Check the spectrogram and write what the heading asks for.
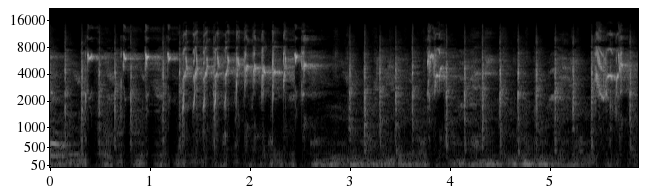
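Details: Sooty-headed bulbul singing in ngekek style with close pauses, used as master song for contest birds: a shrill, rapid chattering run, a brief lull of clicking notes, then renewed high, squeaky bursts.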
